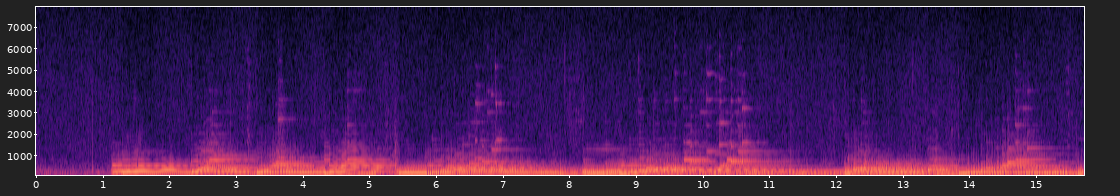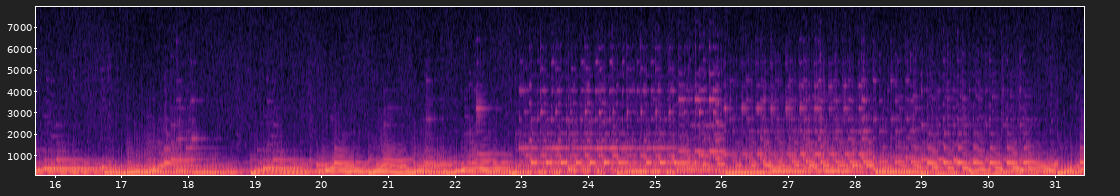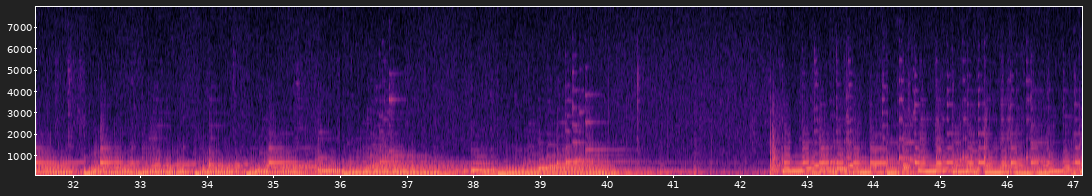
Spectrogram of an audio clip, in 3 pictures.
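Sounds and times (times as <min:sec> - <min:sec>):
string bed: 0:01.1 - 0:47.1.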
